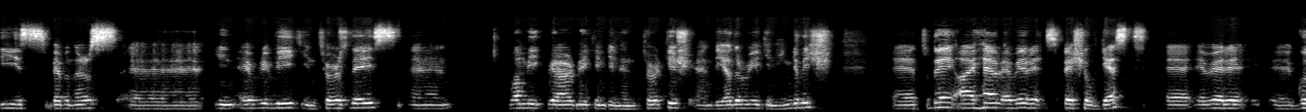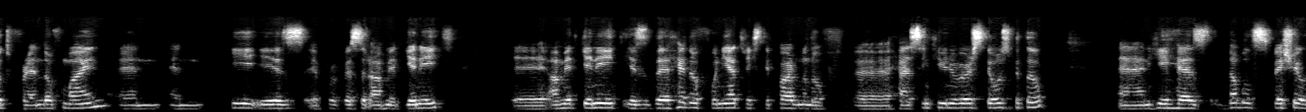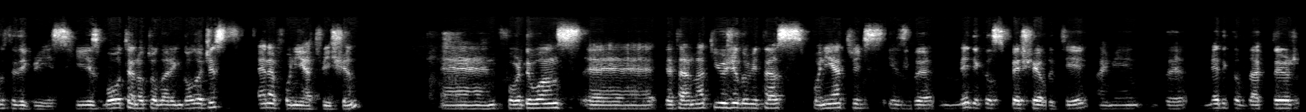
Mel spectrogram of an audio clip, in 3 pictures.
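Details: Adult male speaker; normal speech.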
